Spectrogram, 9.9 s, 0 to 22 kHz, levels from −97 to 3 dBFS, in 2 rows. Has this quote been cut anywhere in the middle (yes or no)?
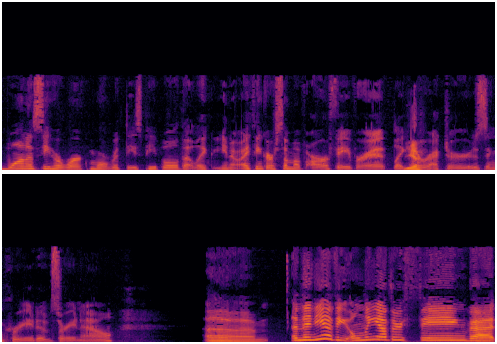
no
